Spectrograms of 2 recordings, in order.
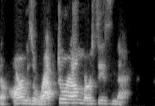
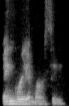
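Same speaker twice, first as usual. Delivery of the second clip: ordinary delivery, nothing marked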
